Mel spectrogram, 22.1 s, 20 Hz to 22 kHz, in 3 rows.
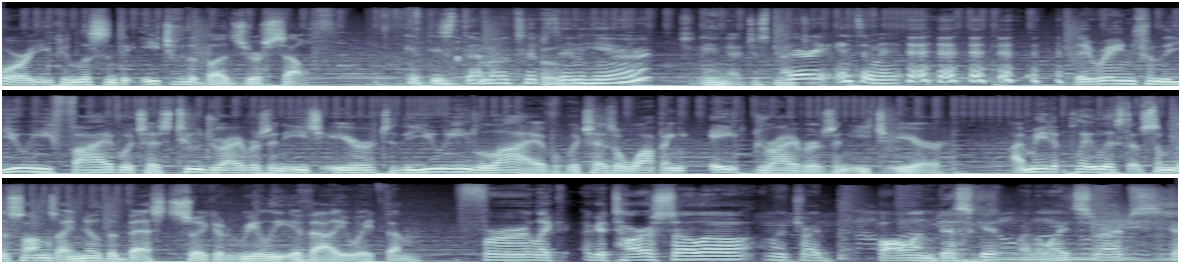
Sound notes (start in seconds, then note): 5.4 chuckles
